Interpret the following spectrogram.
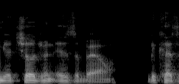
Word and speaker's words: Isabel: get out they G try to pronounce a b with a V it's Isabel so Isabelle see you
